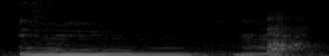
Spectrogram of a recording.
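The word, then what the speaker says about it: Upma: So we are, the way you spell this is U-P-M-A, but it's pronounced Umma.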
